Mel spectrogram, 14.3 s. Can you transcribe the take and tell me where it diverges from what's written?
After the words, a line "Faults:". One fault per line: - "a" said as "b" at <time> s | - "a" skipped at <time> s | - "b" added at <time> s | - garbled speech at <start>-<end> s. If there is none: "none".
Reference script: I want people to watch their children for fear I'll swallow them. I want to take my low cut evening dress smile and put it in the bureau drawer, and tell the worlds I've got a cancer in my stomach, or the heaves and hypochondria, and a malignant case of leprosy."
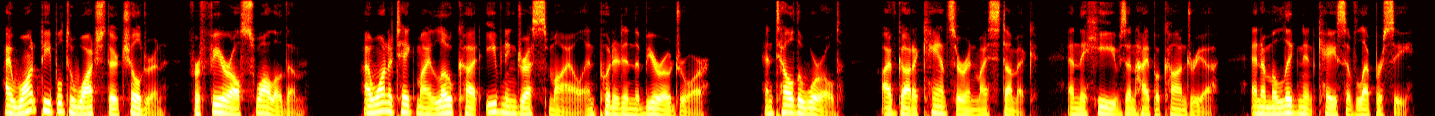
I want people to watch their children for fear I'll swallow them. I want to take my low cut evening dress smile and put it in the bureau drawer, and tell the world I've got a cancer in my stomach, and the heaves and hypochondria, and a malignant case of leprosy."
Faults:
- "worlds" said as "world" at 8.0 s
- "or" said as "and" at 10.7 s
